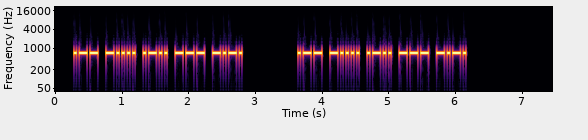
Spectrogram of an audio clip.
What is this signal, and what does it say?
Morse code, heard as a keyed tone, about 30 wpm, 700 Hz. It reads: W6LOC W6LOC
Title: USA Call Signs - 5 Characters - Repeated 2x - 30wpm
